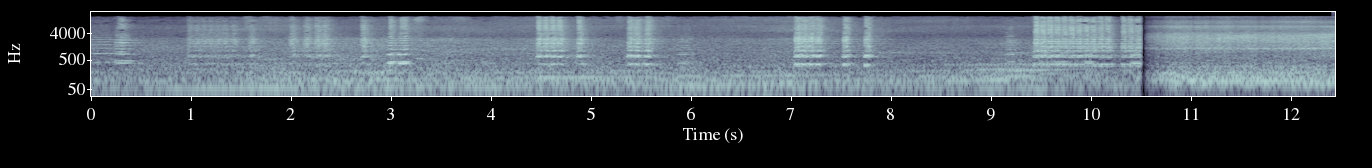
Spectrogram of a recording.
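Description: Tour buses in a convoy sounding their horns in short repeated blasts, several tones at once, over the rumble of bus engines and traffic. About two thirds of the way through the horns stop and steady street traffic noise takes over.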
